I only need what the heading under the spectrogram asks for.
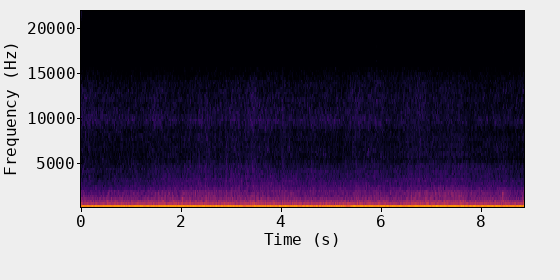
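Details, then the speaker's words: Suzuki Katana 750 barn find, recommissioned after 31 years standing, on a test ride after cruising at 40 mph and 2,500 rpm: steady drone with a stumble and uneven pulsing, a misfire, rider suspects down to two cylinders; cause not confirmed. "It's a little vibration there on. A bit of a misfire. Oh dear. Oh dear, that doesn't sound good."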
